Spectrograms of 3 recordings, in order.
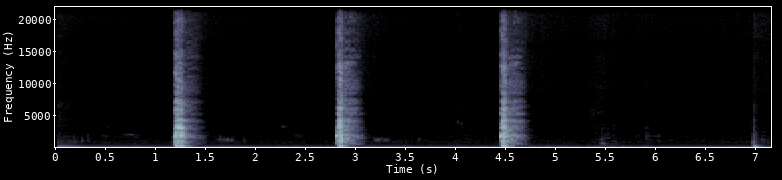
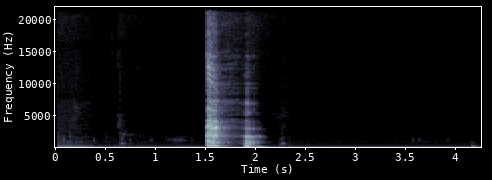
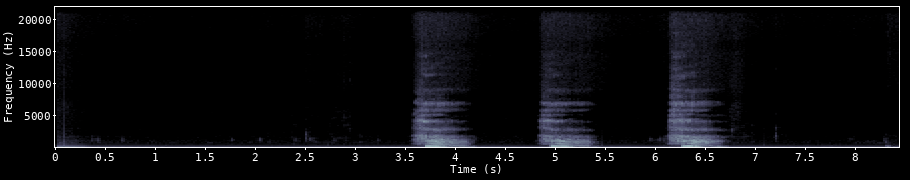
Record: {
  "three_cough_length": "7.2 s",
  "three_cough_amplitude": 32563,
  "three_cough_signal_mean_std_ratio": 0.2,
  "cough_length": "4.3 s",
  "cough_amplitude": 32768,
  "cough_signal_mean_std_ratio": 0.21,
  "exhalation_length": "8.4 s",
  "exhalation_amplitude": 7356,
  "exhalation_signal_mean_std_ratio": 0.36,
  "survey_phase": "alpha (2021-03-01 to 2021-08-12)",
  "age": "65+",
  "gender": "Female",
  "wearing_mask": "No",
  "symptom_headache": true,
  "smoker_status": "Never smoked",
  "respiratory_condition_asthma": false,
  "respiratory_condition_other": false,
  "recruitment_source": "REACT",
  "submission_delay": "2 days",
  "covid_test_result": "Negative",
  "covid_test_method": "RT-qPCR"
}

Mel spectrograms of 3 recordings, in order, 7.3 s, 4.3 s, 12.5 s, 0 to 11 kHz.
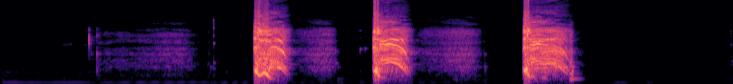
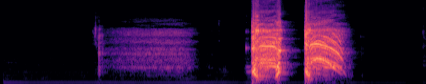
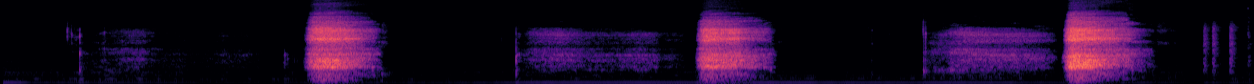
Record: {
  "three_cough_length": "7.3 s",
  "three_cough_amplitude": 32767,
  "three_cough_signal_mean_std_ratio": 0.32,
  "cough_length": "4.3 s",
  "cough_amplitude": 32691,
  "cough_signal_mean_std_ratio": 0.34,
  "exhalation_length": "12.5 s",
  "exhalation_amplitude": 25830,
  "exhalation_signal_mean_std_ratio": 0.28,
  "survey_phase": "beta (2021-08-13 to 2022-03-07)",
  "age": "45-64",
  "gender": "Male",
  "wearing_mask": "No",
  "symptom_cough_any": true,
  "symptom_runny_or_blocked_nose": true,
  "symptom_sore_throat": true,
  "smoker_status": "Ex-smoker",
  "respiratory_condition_asthma": false,
  "respiratory_condition_other": false,
  "recruitment_source": "Test and Trace",
  "submission_delay": "1 day",
  "covid_test_result": "Positive",
  "covid_test_method": "RT-qPCR"
}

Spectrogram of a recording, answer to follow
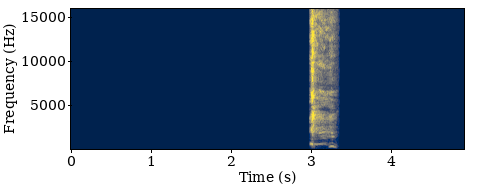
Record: {
  "cough_length": "4.9 s",
  "cough_amplitude": 106,
  "cough_signal_mean_std_ratio": 0.16,
  "survey_phase": "beta (2021-08-13 to 2022-03-07)",
  "age": "45-64",
  "gender": "Female",
  "wearing_mask": "No",
  "symptom_none": true,
  "smoker_status": "Never smoked",
  "respiratory_condition_asthma": false,
  "respiratory_condition_other": false,
  "recruitment_source": "REACT",
  "submission_delay": "1 day",
  "covid_test_result": "Negative",
  "covid_test_method": "RT-qPCR"
}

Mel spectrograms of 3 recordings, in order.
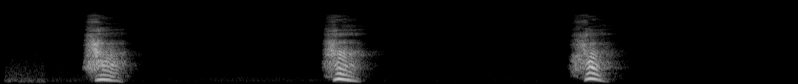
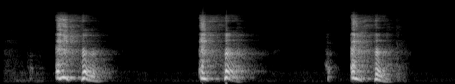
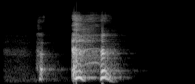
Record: {
  "exhalation_length": "8.0 s",
  "exhalation_amplitude": 22787,
  "exhalation_signal_mean_std_ratio": 0.26,
  "three_cough_length": "4.6 s",
  "three_cough_amplitude": 29203,
  "three_cough_signal_mean_std_ratio": 0.35,
  "cough_length": "2.0 s",
  "cough_amplitude": 29203,
  "cough_signal_mean_std_ratio": 0.34,
  "survey_phase": "beta (2021-08-13 to 2022-03-07)",
  "age": "65+",
  "gender": "Female",
  "wearing_mask": "No",
  "symptom_none": true,
  "smoker_status": "Ex-smoker",
  "respiratory_condition_asthma": false,
  "respiratory_condition_other": false,
  "recruitment_source": "REACT",
  "submission_delay": "2 days",
  "covid_test_result": "Negative",
  "covid_test_method": "RT-qPCR",
  "influenza_a_test_result": "Negative",
  "influenza_b_test_result": "Negative"
}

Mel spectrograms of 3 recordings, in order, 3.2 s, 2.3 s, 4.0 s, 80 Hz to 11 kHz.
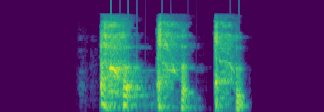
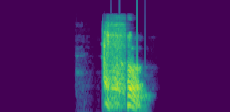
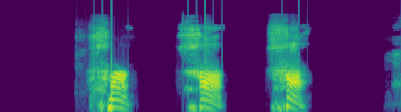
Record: {
  "three_cough_length": "3.2 s",
  "three_cough_amplitude": 30293,
  "three_cough_signal_mean_std_ratio": 0.38,
  "cough_length": "2.3 s",
  "cough_amplitude": 27710,
  "cough_signal_mean_std_ratio": 0.31,
  "exhalation_length": "4.0 s",
  "exhalation_amplitude": 29260,
  "exhalation_signal_mean_std_ratio": 0.35,
  "survey_phase": "beta (2021-08-13 to 2022-03-07)",
  "age": "45-64",
  "gender": "Female",
  "wearing_mask": "No",
  "symptom_none": true,
  "smoker_status": "Never smoked",
  "respiratory_condition_asthma": false,
  "respiratory_condition_other": false,
  "recruitment_source": "REACT",
  "submission_delay": "3 days",
  "covid_test_result": "Negative",
  "covid_test_method": "RT-qPCR"
}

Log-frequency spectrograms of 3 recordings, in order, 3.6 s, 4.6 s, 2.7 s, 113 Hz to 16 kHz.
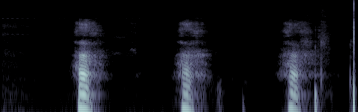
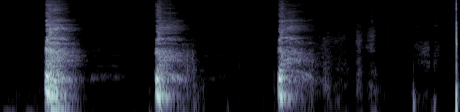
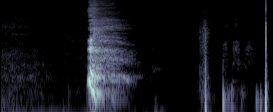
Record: {
  "exhalation_length": "3.6 s",
  "exhalation_amplitude": 32766,
  "exhalation_signal_mean_std_ratio": 0.25,
  "three_cough_length": "4.6 s",
  "three_cough_amplitude": 32768,
  "three_cough_signal_mean_std_ratio": 0.25,
  "cough_length": "2.7 s",
  "cough_amplitude": 32768,
  "cough_signal_mean_std_ratio": 0.23,
  "survey_phase": "beta (2021-08-13 to 2022-03-07)",
  "age": "45-64",
  "gender": "Male",
  "wearing_mask": "No",
  "symptom_runny_or_blocked_nose": true,
  "symptom_shortness_of_breath": true,
  "symptom_fatigue": true,
  "symptom_headache": true,
  "symptom_change_to_sense_of_smell_or_taste": true,
  "symptom_onset": "3 days",
  "smoker_status": "Ex-smoker",
  "respiratory_condition_asthma": false,
  "respiratory_condition_other": false,
  "recruitment_source": "Test and Trace",
  "submission_delay": "2 days",
  "covid_test_result": "Positive",
  "covid_test_method": "RT-qPCR",
  "covid_ct_value": 20.5,
  "covid_ct_gene": "ORF1ab gene",
  "covid_ct_mean": 21.3,
  "covid_viral_load": "100000 copies/ml",
  "covid_viral_load_category": "Low viral load (10K-1M copies/ml)"
}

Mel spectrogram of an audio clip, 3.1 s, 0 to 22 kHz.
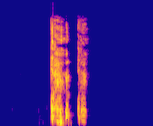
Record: {
  "cough_length": "3.1 s",
  "cough_amplitude": 32181,
  "cough_signal_mean_std_ratio": 0.29,
  "survey_phase": "beta (2021-08-13 to 2022-03-07)",
  "age": "18-44",
  "gender": "Female",
  "wearing_mask": "No",
  "symptom_runny_or_blocked_nose": true,
  "symptom_fatigue": true,
  "symptom_headache": true,
  "symptom_change_to_sense_of_smell_or_taste": true,
  "symptom_loss_of_taste": true,
  "symptom_onset": "6 days",
  "smoker_status": "Ex-smoker",
  "respiratory_condition_asthma": false,
  "respiratory_condition_other": false,
  "recruitment_source": "Test and Trace",
  "submission_delay": "2 days",
  "covid_test_result": "Positive",
  "covid_test_method": "RT-qPCR",
  "covid_ct_value": 19.8,
  "covid_ct_gene": "ORF1ab gene"
}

